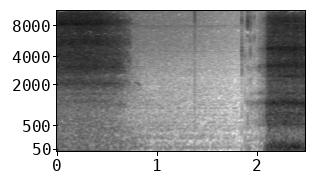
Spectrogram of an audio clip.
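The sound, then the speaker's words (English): Deep breathing in and out, shown as a calming technique: a long, loud, airy breath, then a quiet pause, then another strong breath rushing in. “Deep breath, breathe in and out. And it goes something like this.”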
